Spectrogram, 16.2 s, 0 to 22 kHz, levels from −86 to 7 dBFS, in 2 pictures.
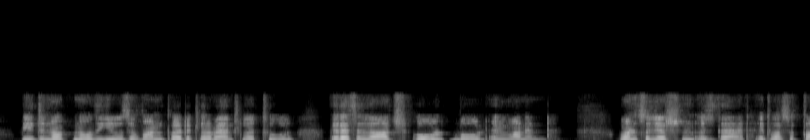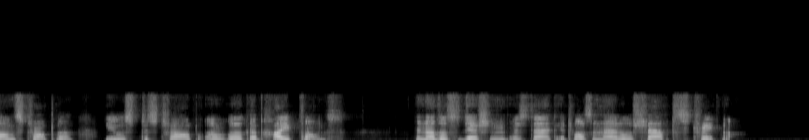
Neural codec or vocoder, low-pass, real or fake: codec, 32 kHz, 1.9 kbps, SNAC; 7.2 kHz; fake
